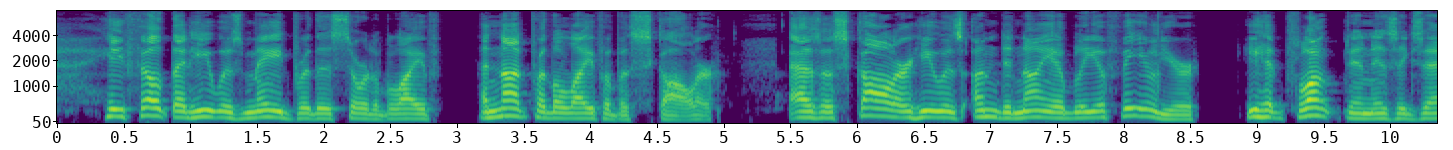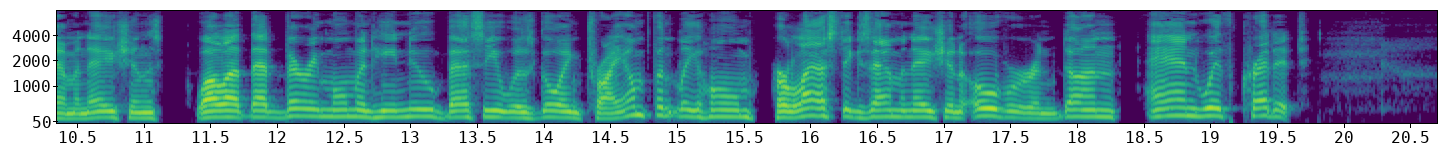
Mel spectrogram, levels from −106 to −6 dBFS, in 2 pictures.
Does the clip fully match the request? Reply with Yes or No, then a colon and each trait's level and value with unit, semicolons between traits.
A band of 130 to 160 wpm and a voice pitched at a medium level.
Yes: average, 155 wpm; medium, 165 Hz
